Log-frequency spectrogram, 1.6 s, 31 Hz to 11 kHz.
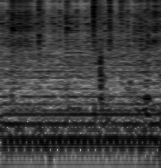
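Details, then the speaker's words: Abandoned 1993 BMW E36 M3 on an early run after purchase: a low drone with an uneven, shaky pulse that never settles, running ragged like a misfire at idle. It later smoothed out on its own. "Oh yeah. Yeah, she's ragged."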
